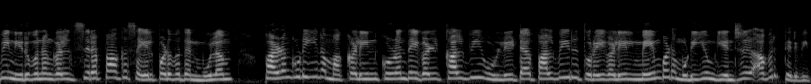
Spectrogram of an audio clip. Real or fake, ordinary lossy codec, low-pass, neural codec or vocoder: real; none; 7.2 kHz; none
